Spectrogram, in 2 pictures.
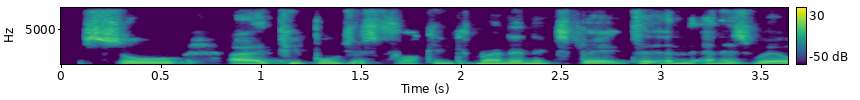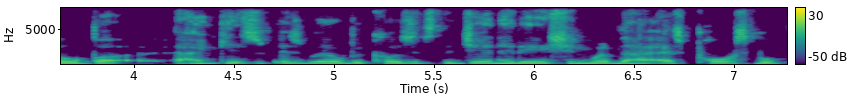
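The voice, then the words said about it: Scottish accent. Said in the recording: “with a Scottish accent”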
